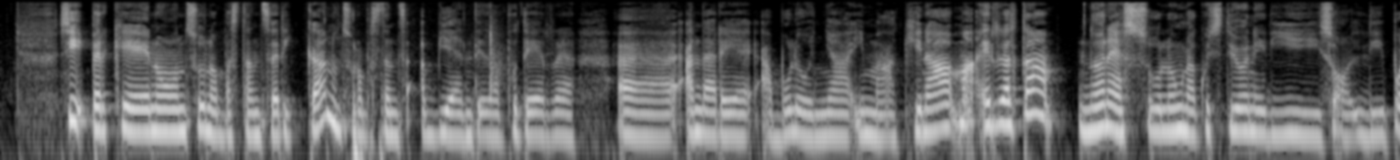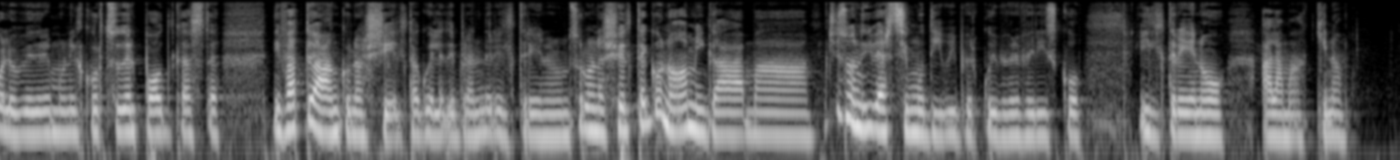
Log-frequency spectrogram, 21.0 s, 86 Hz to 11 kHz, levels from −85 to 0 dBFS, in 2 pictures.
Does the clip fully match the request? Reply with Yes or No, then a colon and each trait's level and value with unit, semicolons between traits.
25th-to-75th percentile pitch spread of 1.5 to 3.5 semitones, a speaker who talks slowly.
No: narrow, 2.5 semitones; fast, 180 wpm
